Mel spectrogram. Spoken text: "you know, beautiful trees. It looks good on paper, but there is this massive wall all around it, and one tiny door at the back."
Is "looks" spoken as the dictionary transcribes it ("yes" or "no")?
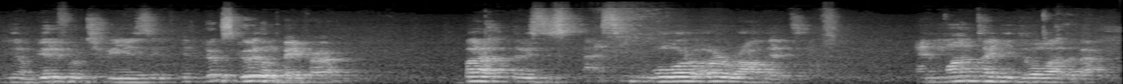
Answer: yes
